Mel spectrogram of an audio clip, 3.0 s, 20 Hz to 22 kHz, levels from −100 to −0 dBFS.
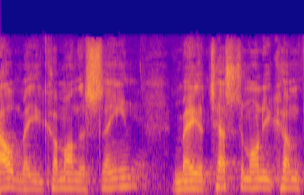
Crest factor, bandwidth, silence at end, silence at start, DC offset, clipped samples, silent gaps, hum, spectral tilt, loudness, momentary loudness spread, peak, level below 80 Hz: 20 dB; 11.5 kHz; 0 s; 0 s; under 0.1%; under 0.1%; none; none; -2.5 dB/octave; -23 LUFS; 14 LU; -6 dBFS; -64 dBFS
